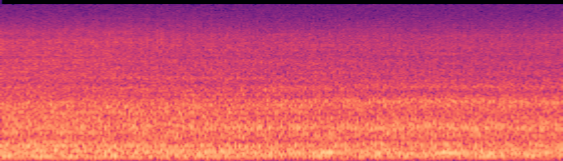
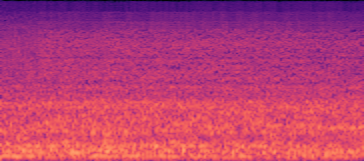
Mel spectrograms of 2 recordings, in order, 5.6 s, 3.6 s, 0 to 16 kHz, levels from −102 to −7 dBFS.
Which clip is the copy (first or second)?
second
